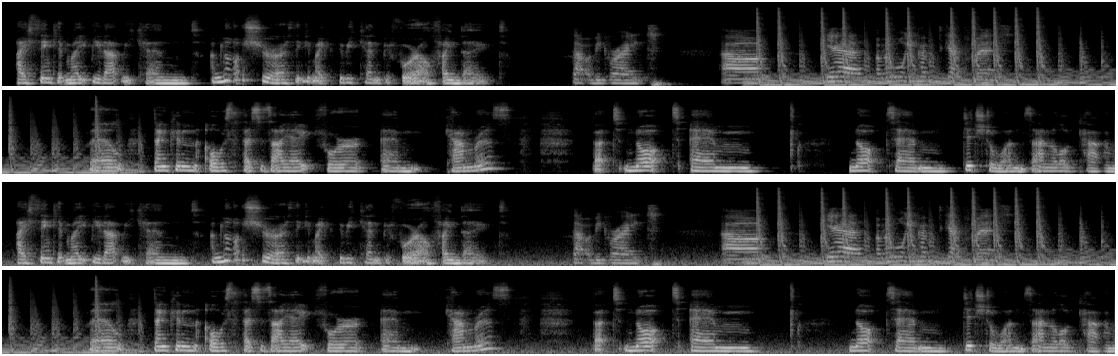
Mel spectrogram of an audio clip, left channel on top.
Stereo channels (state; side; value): noise; right; rumble, 18 dB below the sound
